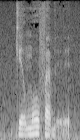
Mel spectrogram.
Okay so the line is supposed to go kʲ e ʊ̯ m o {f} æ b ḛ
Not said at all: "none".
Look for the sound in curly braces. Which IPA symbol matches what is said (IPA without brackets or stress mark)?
f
